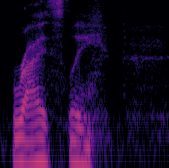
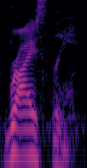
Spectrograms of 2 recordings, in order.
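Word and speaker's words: Wriothesley: how you sp sp how you spell Risley it's just easier that way they type all these Keys oh my gosh and it just say two syllables you are not from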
